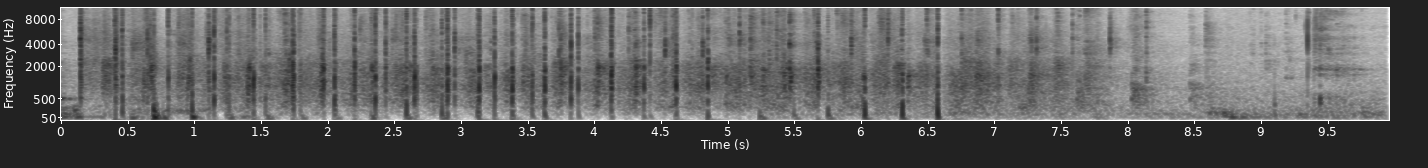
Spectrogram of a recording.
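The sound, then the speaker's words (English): A round of applause at a city council meeting for the Wellspring community, dense sharp claps rattling steadily for several seconds, then thinning out and fading toward the end. “Yes, and I'd like to give the uh, Wellspring community a round of applause.”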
